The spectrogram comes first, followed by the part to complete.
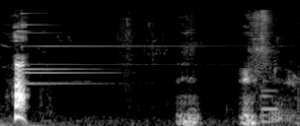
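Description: Cartoon sound effect: a sharp click with a short bright ring that fades over about half a second, as the yellow retractable dog-lead reel is handled, with a man's 'ha'. Near the end come two short grunting mumbles.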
